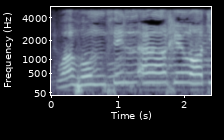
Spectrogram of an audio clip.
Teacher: وهم في الميم اظهرتها · Term: إظهار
